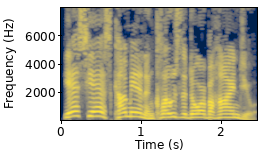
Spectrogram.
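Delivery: impatient shout to the door. Retold or imitated. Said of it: "I shouted".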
